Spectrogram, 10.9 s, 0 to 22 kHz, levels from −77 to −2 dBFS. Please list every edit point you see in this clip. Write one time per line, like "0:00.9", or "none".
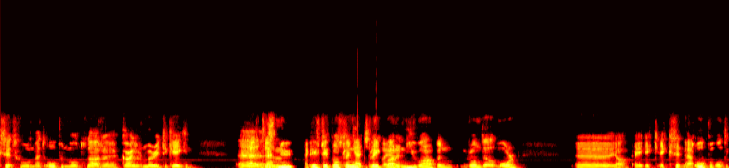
none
